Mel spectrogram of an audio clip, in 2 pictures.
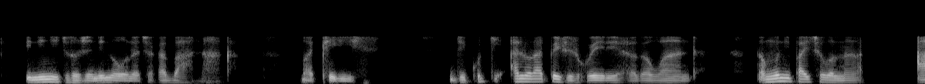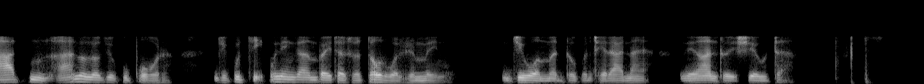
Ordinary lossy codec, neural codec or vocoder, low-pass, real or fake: Opus, 24 kbps; codec, 16 kHz in and 24 kHz out, 0.9 kbps, LongCat-Audio-Codec, four codebook decoder; 3.6 kHz; fake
